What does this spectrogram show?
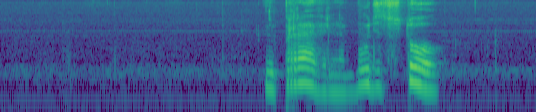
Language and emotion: Russian, angry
